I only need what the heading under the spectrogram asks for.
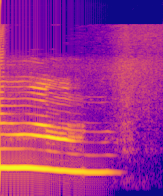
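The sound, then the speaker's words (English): A human voice imitates a coyote howling at night with a single loud, sustained 'ooh' that holds steady, then slides slightly lower in pitch before fading out after just over a second. “Show me how a coyote barks in the night. You mean like this?”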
